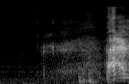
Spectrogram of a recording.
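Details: A single sneeze from a K-pop performer, who first says he has to sneeze: a brief rising intake of breath ending in one sharp, hissing sneeze burst.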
